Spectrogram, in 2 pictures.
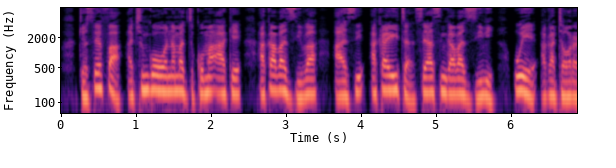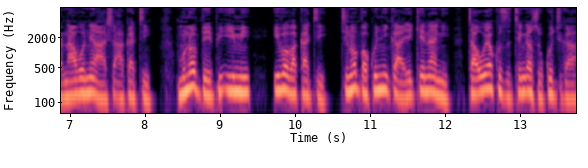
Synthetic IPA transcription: d͡ʒo̞se̞faːt͡ʃiŋɡo̞ːnamad͡ziko̞maːke̞akaʋaziʋaː | siakaitase̞asiŋɡaʋaziːʋi | uje̞ʔakatauɾanaʋo̞ne̞ɦaʃaːkaːti | muno̞b͡ve̞piːmiː | ʋo̞ʋakaːtitino̞b͡vakuɲikaje̞ke̞nani | taujakuzo̞te̞ŋɡaʐo̞kuːd͡ʒɡa

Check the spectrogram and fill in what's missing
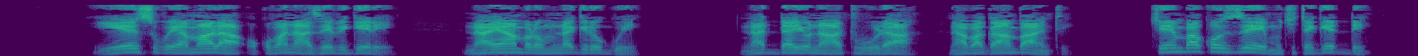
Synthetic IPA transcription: je̞ːsuβwe̞jamalaʔo̞kuβanaːze̞ːβiɡe̞ɾe̞̰ | naːjaːmbalo̞ːmunaɡiɾo̞ɡwe̞̰ | nadːajo̞naːtuːla | naːβaɡaːmbaːnti | ce̞ːmbako̞ze̞mucite̞ɡe̞dːe̞̰

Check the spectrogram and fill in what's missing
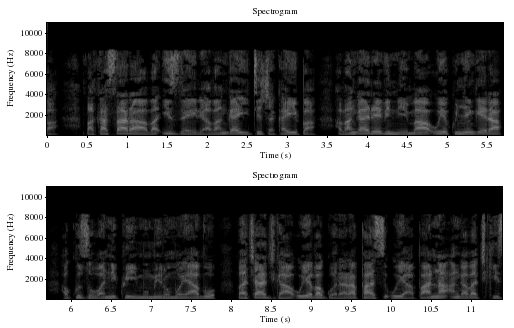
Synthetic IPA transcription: ʋakasaɾaʋaʔis̬rae̞ɾiɦaʋaŋɡaitiʐakaiːpa | ɦaʋaŋɡaɾe̞ʋin̤e̞mauje̞kuɲe̞ŋɡe̞ɾaɦakuzo̞wanikwimumiɾo̞mo̞jaːʋo̞ | ʋat͡ʃad͡ʒɡauje̞ʋaɡʱoɾaɾapasiʔuje̞ɦapanaʔaŋɡaʋat͡ʃkiːsḁ

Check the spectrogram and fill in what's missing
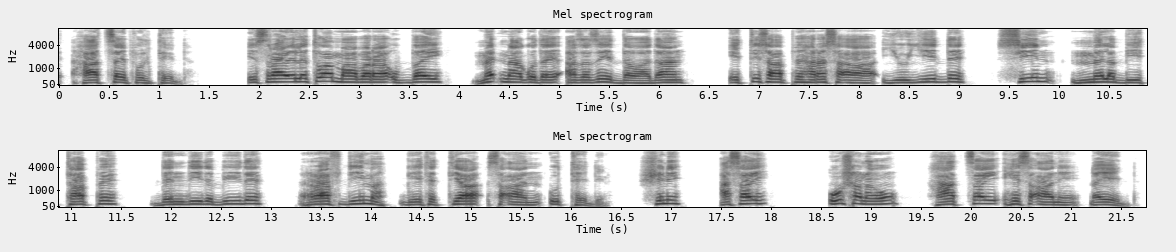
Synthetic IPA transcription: haːt͡sːɐjpʊlt̪ːe̞ːd̪ːɐ̥ | ʔɪsɾaːʔeːlɛt̪ʊwaːmaːbɐɾaːʊbːɐj | mɛɗɪnaːɡɔd̪ɐjʔɐzɐze̞ːd̪ːɐwaːd̪ɐn | ɪt̪ːɪs̬aːpːɛɦɐɾɐsɐʔaːjuːjːiːd̪ːɛ | siːnmɛlɐbiːt̪ːaːpːɛ | d̪ɛnd̪iːd̪ɛbiːd̪ɛ | ɾaːfd̪iːmɐɡe̞ːt̪ɛt̪ːɪjaːsɐʔaːnʊt̪ːe̞ːd̪ːɪ̰n | ʃɪn | ʔɐsɐj | ʊʃɐnɐw | haːt͡sːɐjɦɛsɐʔaːnɗɐje̞ːd̪ːɐ̥

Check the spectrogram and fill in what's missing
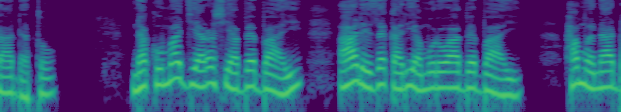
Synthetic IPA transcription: adato | nakumad͡ʑiaɾɔɕiabɛbai | aɾezɛkaɾiamoɾowabɛbai | hamwɛnad

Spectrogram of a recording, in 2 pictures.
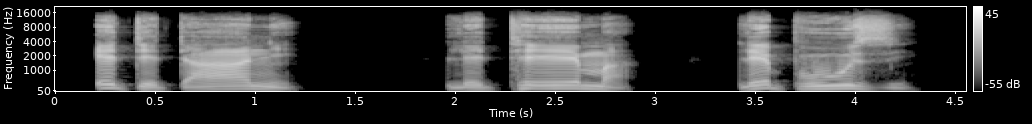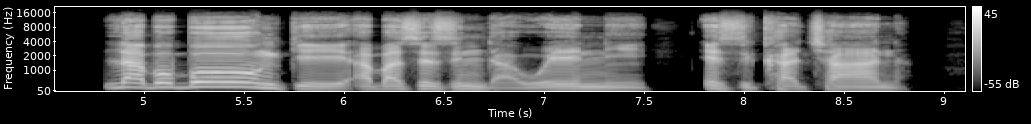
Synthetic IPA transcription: ɛd̥ʱɛd̥ʱaːni | lɛtʰɛːma̰ | leb̥ʱuːzi | laβɔβɔŋkʼɛaβasezindʱaweni | ezikʰat͡ʃʼaːna

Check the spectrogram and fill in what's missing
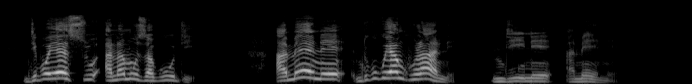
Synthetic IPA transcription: ndip̬ɔjɛsuʔanamuzak̬uːtḭ | amɛnɛndikukujaŋkʰulanɛ̰ | ndinɛa̰mɛːnɛ̰

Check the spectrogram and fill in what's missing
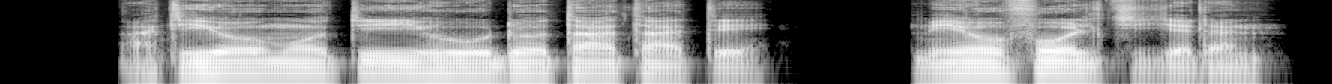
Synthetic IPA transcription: ʔɐ̰t̪ɪjoːmoːt̪iːjɪhuːd̪oːt̪aːt̪aːt̪ɛ | mɛoːfoːlt͡ʃɪd͡ʒɛᶑɐ̰n

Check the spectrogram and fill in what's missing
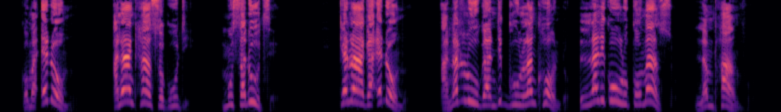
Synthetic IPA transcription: kɔmaʔɛɗɔmu | anajaŋkʰansɔk̬uːt̬i | musaɗuːt͡sʰɛ̰ | kɛnak̬aʔɛɗɔmu | anatuluk̬andiɡulɔlaŋkʰɔndɔ | lalikulukɔmansɔ̥ | lampʰaːɱvu

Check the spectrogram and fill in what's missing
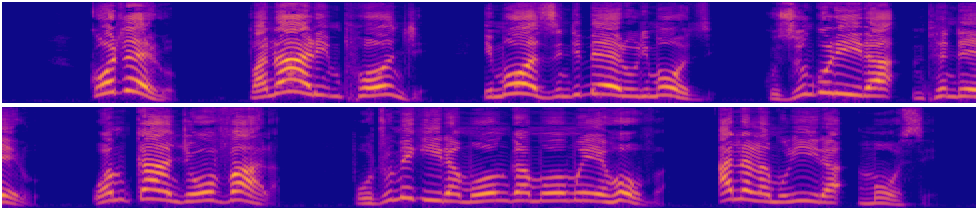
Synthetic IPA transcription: kɔtɛːɾɔ̰ | panalim̩pʰɔnd͡ʒɛ | imɔd͡zindiɓɛɾulimɔd͡zi | kuzuŋɡuliɾam̩pʰɛndɛɾɔ | wʔam̩kand͡ʒɔwɔvala̰ | pɔt̬umik̬iɾamɔŋɡamɔmwɛjɛɦɔva | analamuliɾamɔːsɛ̥

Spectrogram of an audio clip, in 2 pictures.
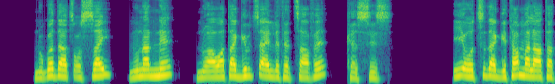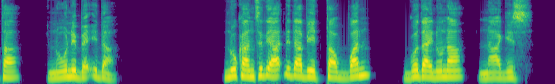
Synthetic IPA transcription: nʊɡɔd̪aːt͡sʼo̞ːsːɐj | nʊnɐnːɛ | nʊɐwɐt̪ɐɡɪbt͡sʼɐɪlːɛt̪ɛt͡sːaːfɛ | kɛsːɪs | ʔɪo̞ːt͡sːɪd̪ɐɡɪt̪ɐmɐlaːt̪ɐt̪ɐ | nuːnɪbɛʔɪd̪ɐ | nʊkɐnt͡sːɪd̪ɪaɗːɪd̪ɐbiːt̪ːɐʊbːɐn | ɡɔd̪ɐjnʊnɐ | naːɡɪs

